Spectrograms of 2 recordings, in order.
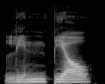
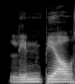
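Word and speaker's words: Lin Biao: forces in the Northeast were led by General Lin bial Lynn bial spelled l-i-n-b-i-a-o and under the command of Linville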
